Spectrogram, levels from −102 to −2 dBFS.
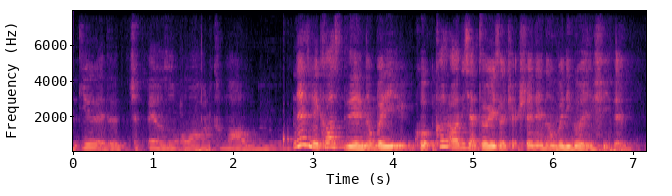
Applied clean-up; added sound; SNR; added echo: neural separator model SepFormer DNS4.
